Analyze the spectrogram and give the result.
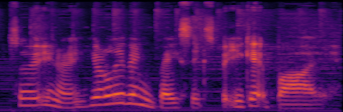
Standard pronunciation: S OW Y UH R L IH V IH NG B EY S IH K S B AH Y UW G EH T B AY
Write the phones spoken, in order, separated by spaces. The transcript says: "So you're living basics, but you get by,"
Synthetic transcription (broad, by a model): S OW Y UH R L IH V IH NG B EY S IH K S B AH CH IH G EH T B AY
